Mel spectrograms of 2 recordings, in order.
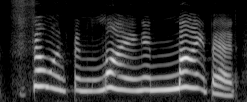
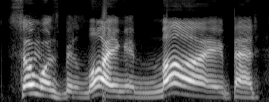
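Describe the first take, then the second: First: It is said in a medium-pitched voice. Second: It is said in a deep, low-pitched voice. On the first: "in her medium voice" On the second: "in his deep voice"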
